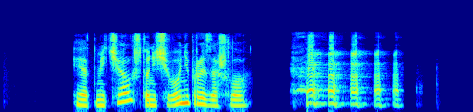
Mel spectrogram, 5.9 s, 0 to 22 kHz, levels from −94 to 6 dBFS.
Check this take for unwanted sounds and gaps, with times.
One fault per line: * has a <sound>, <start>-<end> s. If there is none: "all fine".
* has a laugh, 3.6-5.1 s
